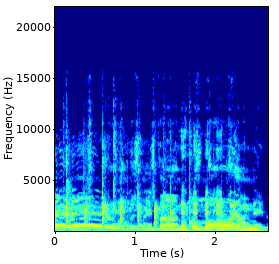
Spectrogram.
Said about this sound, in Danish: Godmorgen. Med klapsalver.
